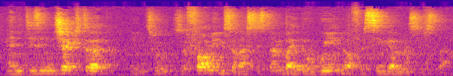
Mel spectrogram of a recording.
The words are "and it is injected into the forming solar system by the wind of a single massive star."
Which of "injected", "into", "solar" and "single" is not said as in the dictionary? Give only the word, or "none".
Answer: solar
